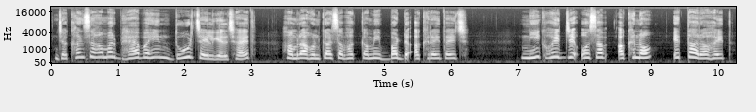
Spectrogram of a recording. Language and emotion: Maithili, sad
